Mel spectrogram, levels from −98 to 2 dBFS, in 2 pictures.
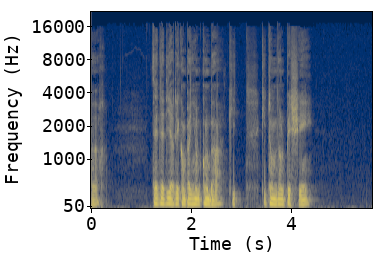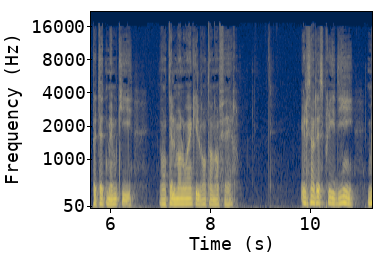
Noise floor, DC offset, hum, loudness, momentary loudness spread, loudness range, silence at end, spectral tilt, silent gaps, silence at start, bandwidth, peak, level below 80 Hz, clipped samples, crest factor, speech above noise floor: -59 dBFS; under 0.1%; none; -18 LUFS; 12 LU; 4 LU; 0 s; -7 dB/octave; none; 0 s; 16.5 kHz; -4 dBFS; -42 dBFS; under 0.1%; 14 dB; 42 dB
